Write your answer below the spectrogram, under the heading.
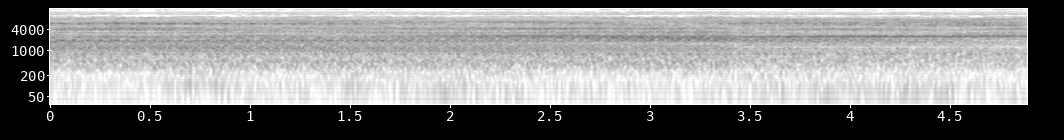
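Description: Radio-controlled scale model Fendt 1050 tractor driving while pulling a tipper trailer, making a steady motor sound with a high whine over it.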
